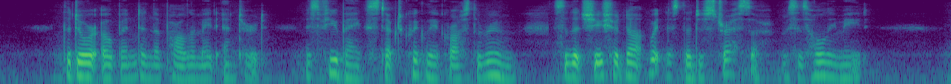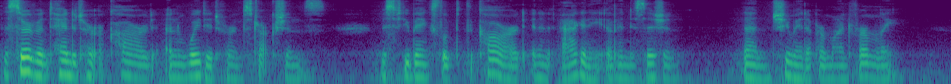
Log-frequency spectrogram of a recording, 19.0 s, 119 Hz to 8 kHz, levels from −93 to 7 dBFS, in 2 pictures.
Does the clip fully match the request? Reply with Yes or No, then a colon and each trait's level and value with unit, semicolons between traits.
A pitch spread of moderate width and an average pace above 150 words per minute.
No: narrow, 2.2 semitones; average, 165 wpm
